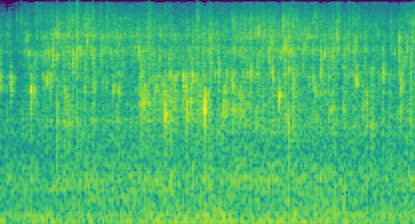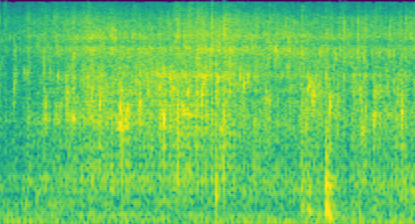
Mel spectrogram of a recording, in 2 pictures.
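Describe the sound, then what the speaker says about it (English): Hushpuppies frying in hot grease, a continuous crackling sizzle with bursts of popping, steady throughout and growing a little louder partway through. "You already got my grease getting hot right there,"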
